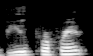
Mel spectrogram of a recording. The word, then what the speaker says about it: bupropion: The pronunciation of the generic for Wellbutrin is bupropion.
